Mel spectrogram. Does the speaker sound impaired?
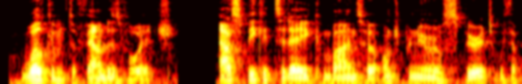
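No.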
